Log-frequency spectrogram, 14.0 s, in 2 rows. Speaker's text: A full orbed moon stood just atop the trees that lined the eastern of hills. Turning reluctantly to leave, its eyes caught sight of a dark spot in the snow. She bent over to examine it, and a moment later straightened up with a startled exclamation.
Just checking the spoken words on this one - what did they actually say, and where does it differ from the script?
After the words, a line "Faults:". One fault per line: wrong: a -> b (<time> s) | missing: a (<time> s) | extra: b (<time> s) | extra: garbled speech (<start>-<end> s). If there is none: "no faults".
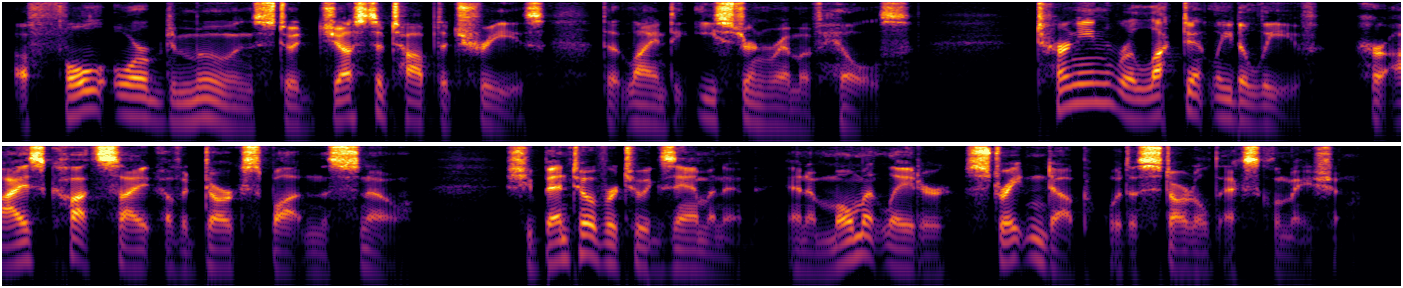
A full orbed moon stood just atop the trees that lined the eastern rim of hills. Turning reluctantly to leave, her eyes caught sight of a dark spot in the snow. She bent over to examine it, and a moment later straightened up with a startled exclamation.
Faults:
extra: rim (3.8 s)
wrong: its -> her (6.8 s)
